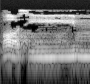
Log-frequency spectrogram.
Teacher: يوجد إدغام بغنة بين النون، نون السين، طاسين، وحرف الميم، تقول طاسيم.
